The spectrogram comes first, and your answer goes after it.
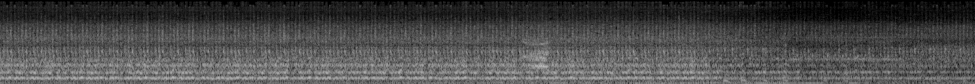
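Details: Ford Focus 1.6 TDCi diesel at warm idle: loose, uneven ticking knock about twice a second over the hum, noise only when the engine is warm; cause unknown, owner asking for opinions.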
